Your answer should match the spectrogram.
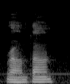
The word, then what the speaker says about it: Rendon: I mean, with Rote, I don't know how to pronounce his last name right now. – Rendon? – Yeah, there you go. – Rendon? – That's what I was going to say.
